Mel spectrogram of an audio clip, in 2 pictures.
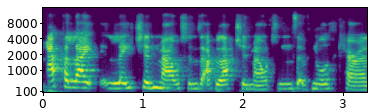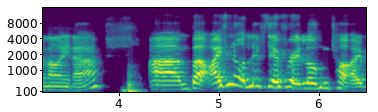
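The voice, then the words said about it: Deep Southern American accent. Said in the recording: “very deep south of America, as you can hear from my accent.”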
